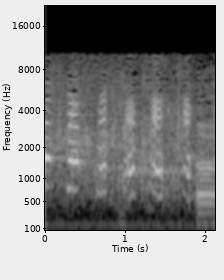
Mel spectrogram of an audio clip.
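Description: A woman laughing hard on a TV studio recording, in high-pitched cackling hoots, about three a second.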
